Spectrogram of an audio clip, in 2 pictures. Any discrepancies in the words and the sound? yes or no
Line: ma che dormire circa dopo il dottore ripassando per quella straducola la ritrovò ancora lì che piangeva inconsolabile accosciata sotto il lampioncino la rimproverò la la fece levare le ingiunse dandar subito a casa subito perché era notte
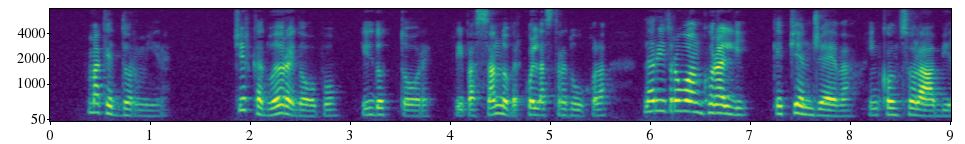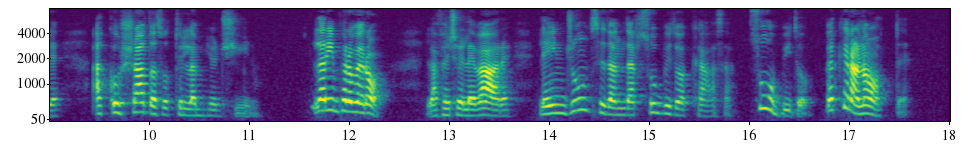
yes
